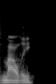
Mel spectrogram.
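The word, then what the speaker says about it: Mollé: And it starred Madison Wolf as Barbara and Zoe Saldana as the school counselor, Mrs. Mole, I think is how that is said. It's M-O-L-L-E. – Mole. I always say Molly, but I'm not sure. – Molly? Okay, yeah. – That's how I pronounce it, but I've not watched it, so it's in my head. Yeah. It's Molly.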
